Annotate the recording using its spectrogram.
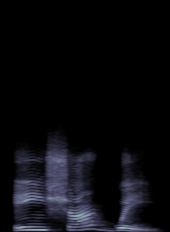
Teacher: Verbo enxaguar aqui conjugado, ó. De novo, eu tenho uma semivogal U, uma vogal E e a semivogal I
